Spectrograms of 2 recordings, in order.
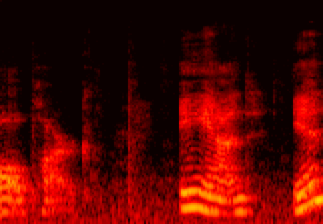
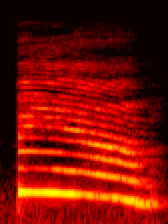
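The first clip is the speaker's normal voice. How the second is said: very high, loud bam; shrieked sound-effect bam; shouted bam; 12 semitones higher, 12 dB louder than usual. Acted. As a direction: burst out like a popping pan. Rhyme punchline sound.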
